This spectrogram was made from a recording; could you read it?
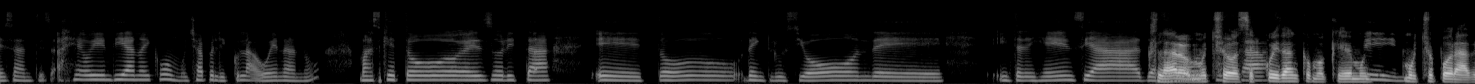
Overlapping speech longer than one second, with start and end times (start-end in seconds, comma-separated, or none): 11.5-12.7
